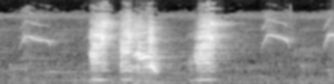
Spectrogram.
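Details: Loud, blaring honks of domestic geese at Planet Earth Aquarium in Mysore, three harsh calls in quick succession, framed by softer, thin arched squeaks at the start and end.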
